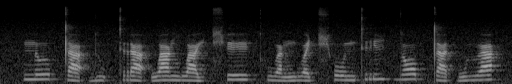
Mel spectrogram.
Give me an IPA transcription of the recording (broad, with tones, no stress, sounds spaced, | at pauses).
n ɤː˥˩ p̚ t a˨˩ ʔ d u˨˩ ʔ t r a˨˩ ʔ w a˧ ŋ w a˩˦ j t͡ɕʰ eː˥˩ kʰ u˨˩ a̯ ŋ u˨˩ a̯ t͡ɕʰ o˧ n t r i˥˩ ʔ d ɔː˥˩ p̚ t a˨˩ t̚ w ɯ˦˥ a̯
